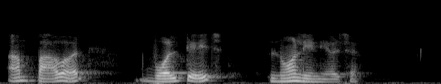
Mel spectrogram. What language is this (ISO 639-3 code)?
guj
